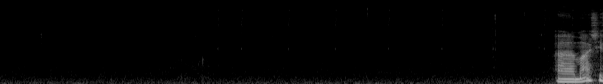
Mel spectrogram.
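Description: Soft clicks tick repeatedly as a menu scrolls.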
